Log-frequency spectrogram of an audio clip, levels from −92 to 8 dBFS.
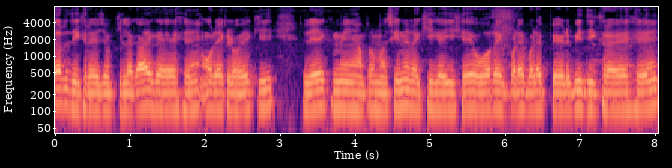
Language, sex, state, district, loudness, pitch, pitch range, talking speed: Hindi, male, Chhattisgarh, Bilaspur, -15 LUFS, 115 Hz, 110-115 Hz, 215 wpm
